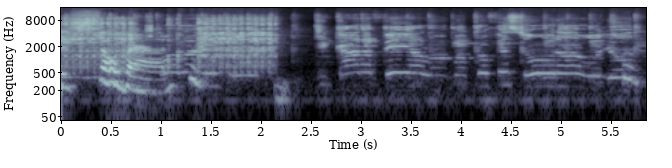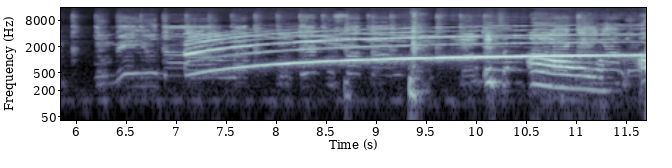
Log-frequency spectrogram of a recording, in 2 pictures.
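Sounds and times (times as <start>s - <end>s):
speech: 0.0s - 1.5s, 4.2s - 9.4s, 10.1s - 11.6s
Hispanic song with voices: 0.0s - 1.7s, 2.5s - 11.6s
siren effect wailing inside a Hispanic song: 7.1s - 11.6s.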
